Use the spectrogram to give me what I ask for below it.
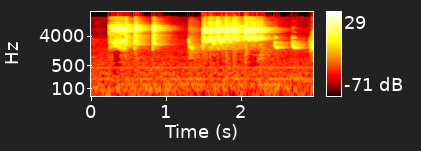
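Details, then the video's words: Orange-headed thrush, a 2022 first-place contest-winning songbird, producing loud harsh buzzy rattles and bright high chatter in two long bursts, ending with short whistled notes; faint low hum behind. "Suara Burung Anis Merah Juara Pertama Tahun 2022"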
